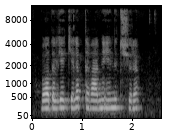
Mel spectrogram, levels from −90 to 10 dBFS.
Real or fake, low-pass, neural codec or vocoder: real; 10.8 kHz; none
